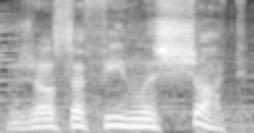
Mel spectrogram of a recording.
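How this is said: It is read in a put-on French accent.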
